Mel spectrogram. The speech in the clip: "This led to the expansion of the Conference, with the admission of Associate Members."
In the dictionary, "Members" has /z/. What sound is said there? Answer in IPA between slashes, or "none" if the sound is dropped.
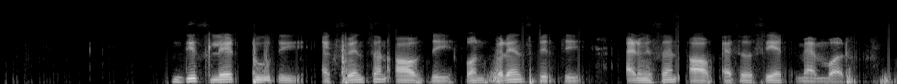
/s/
